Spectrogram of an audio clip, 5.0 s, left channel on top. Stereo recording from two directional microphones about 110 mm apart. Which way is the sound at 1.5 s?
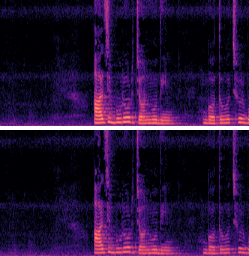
30° left (ahead or behind).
